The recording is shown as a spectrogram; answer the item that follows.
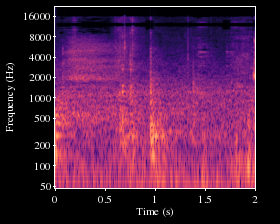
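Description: Low handling noise from a handheld camera being moved about, with a couple of light knocks about two-thirds of a second and a second in.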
